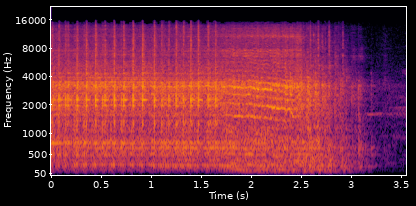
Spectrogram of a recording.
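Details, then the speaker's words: Cagiva Freccia C12R two-stroke, first restart after engine rebuild with a little choke: rapid crackling beat holds high then sags slowly after throttle closes; slow return to idle, cause not yet confirmed. "Alors, j'ai trouvé qu'elle collait un petit peu dans les tours, c'est-à-dire qu'elle mettait un petit peu de temps à redescendre en régime"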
